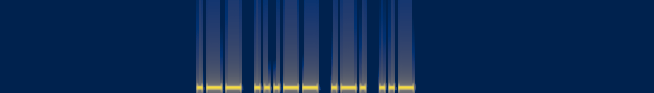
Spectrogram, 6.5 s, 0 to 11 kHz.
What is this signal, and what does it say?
Morse code, heard as a keyed tone, about 25 wpm, 700 Hz. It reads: W3RU
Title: USA Call Signs - 4 Characters - 25wpm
